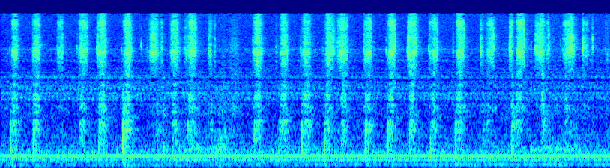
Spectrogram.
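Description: Pastel pencil scratching over fixative-sprayed pastel paper in short, quick strokes, several a second, as fur is drawn in. Faint, with a low steady hum underneath.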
